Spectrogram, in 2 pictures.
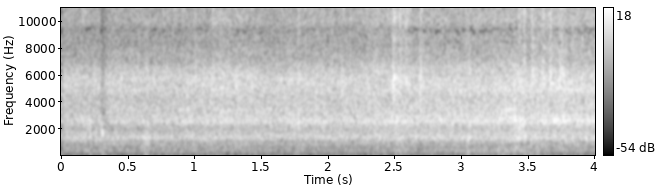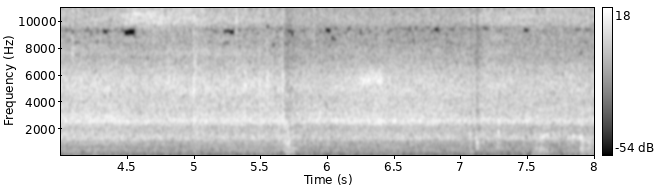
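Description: Steady mechanical drone of airport machinery, an even rushing noise with a constant high-pitched hum over it, and a few faint knocks.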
